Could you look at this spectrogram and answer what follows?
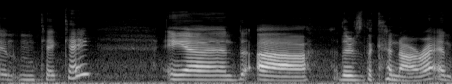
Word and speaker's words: mkeka: All right, I had to look that one up to make sure I pronounced it right, an Mkeka.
